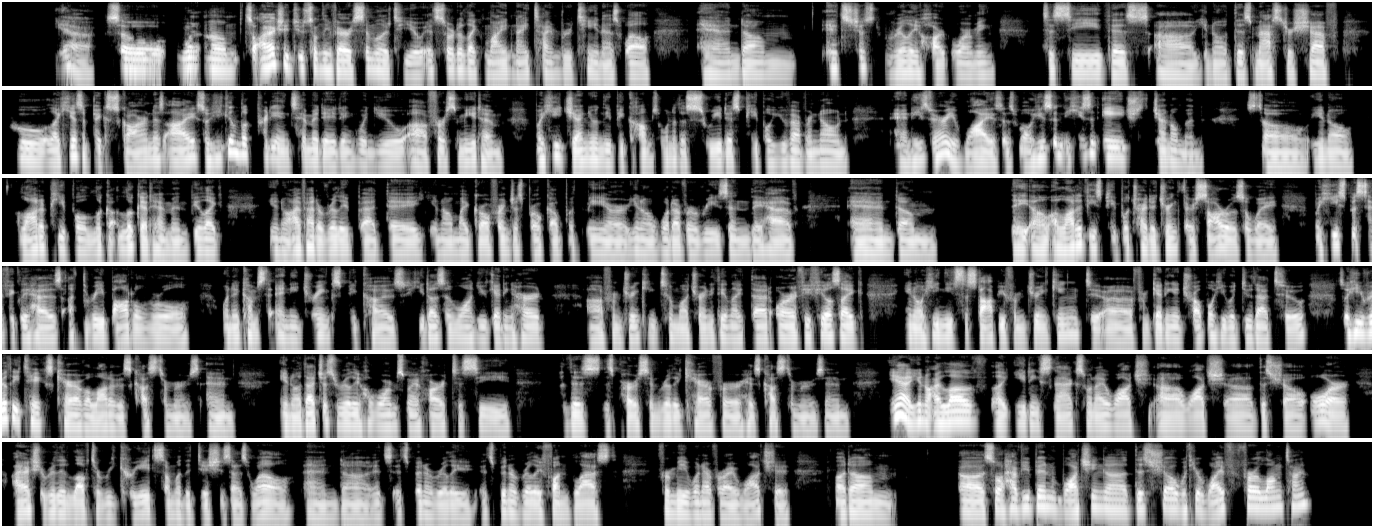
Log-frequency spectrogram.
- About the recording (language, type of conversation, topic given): English, unstructured, Which comfort show do you rewatch to instantly put a smile on your face, and why does it feel like home?
- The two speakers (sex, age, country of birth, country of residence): male, 25-29, United States, United States; male, 35-39, United States, United States
- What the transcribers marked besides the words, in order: distorted speech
